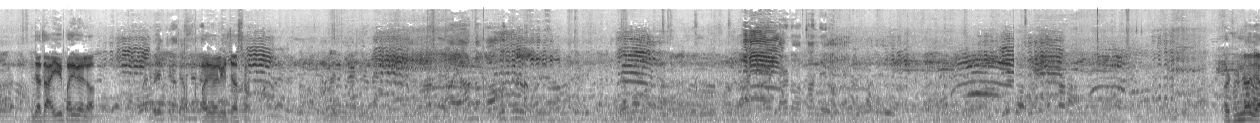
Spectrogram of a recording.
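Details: Red sheep at a sheep market: several wavering, tremulous bleats rise out of the crowd at intervals, set against constant Telugu bargaining talk and the background bustle of the market.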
